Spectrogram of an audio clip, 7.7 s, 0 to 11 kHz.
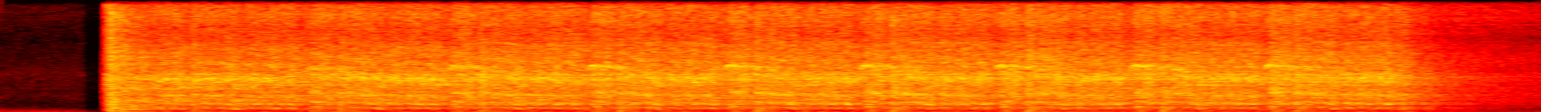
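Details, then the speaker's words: Ford 7.3 Powerstroke diesel truck after an engine-bay fire, cranked with key off to check compression: starter churns about six seconds at an uneven, skipping pace with some weaker compression strokes; skip always present, owner suspects no oil pressure, oil shows possible metal contamination. "It's got a bit of a skip, but to be honest, it's always had that. It might actually start back up. We can, however, try giving her some sort of ether. It almost sounds like it's not getting oil pressure."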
